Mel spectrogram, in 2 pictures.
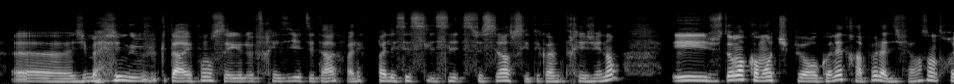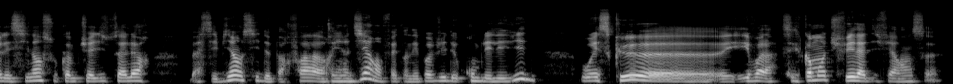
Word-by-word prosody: heu, 135 - -1
j'imagine, 165 +4 0
vu 200 - -5
que - - -14
ta - - +5
réponse, 170 +5 -1
c'est 145 -1 -3
le 145 0 -7
fraisier, 150 +2 -7
et 160 - -8
cetera. 145 +2 -2
Il - - -27
fallait 185 - -5
pas 170 - +1
laisser 155 +2 -4
ce 165 +2 -8
le 140 - -10
ce 140 - -9
si 155 -2 -7
ce 145 - -10
silence 170 +5 -1
qui - - -10
était 135 +1 -11
quand 145 - -4
même 140 0 -5
très 145 0 -7
gênant, 165 - -1 0.5
et 180 +1 +4
justement, 195 +8 +4
comment 180 -3 +2
tu 180 - -6
peux 155 - -2
reconnaître 150 +9 -1
un 145 - +1
peu 170 +9 -1
la 185 - +4
différence 140 +5 -7
entre 175 -4 -2
les 145 - -2
silences 165 +6 -2
où, 155 - -15
comme 145 -1 -2
tu 145 +1 -2
as - - +2
dit 150 0 -8
tout - - -7
à 155 - +4
l'heure, 165 +1 +2 0.4
ben, - - -9
c'est 125 - -9
bien 195 +11 +4
aussi 195 -3 -1
de 135 - -3
parfois, 155 +3 -1
heu, - - -3
rien 140 +1 -3
dire. 245 - +2
En - - 0
fait, 140 - -9
on 130 - -7
est 130 - -4
pas 155 - -3
obligé 165 +2 -2
de 155 -3 -4
combler 145 0 -2
les 140 0 -2
vides. 230 - +1 0.5
Ou, 165 0 -2
est-ce 170 -2 0
que, 185 - +3
heu, 75 - +5
et 135 +2 -4
et - - +4
voilà, 155 -4 +1
c'est 160 - -8
comment 195 +5 +4
tu 205 - -9
fais 175 - +7
la 170 -3 +8
différence, 135 0 -6
heu? - - -11
150 Hz, 255 wpm, -23 LUFS, 140-175 Hz, 0.5 s, la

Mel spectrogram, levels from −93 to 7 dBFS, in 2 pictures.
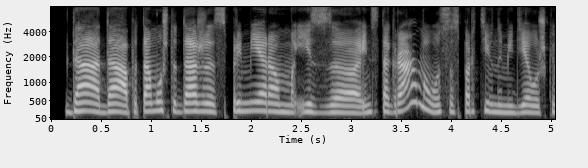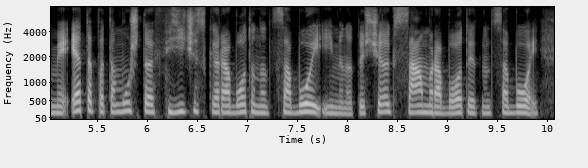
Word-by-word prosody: Да, 225 +2 +6
да, 205 0 +6
потому 220 +4 +1
что 230 -2 -5
даже 215 0 +4
с - - -6
примером 220 -4 +1
из, 185 -2 -3
а, 180 -2 +3
"Инстаграма", 210 - +1
вот, 195 +1 -3
со - - -7
спортивными 205 -2 -4
девушками, 180 0 -2
это 235 +7 +2
потому 205 0 -5
что 205 -3 -2
физическая 205 0 -5
работа 190 +3 -2
над 180 -2 -7
собой 195 +1 +1
именно, 155 -3 -8
то 170 - -8
есть 170 - -5
человек 205 0 -3
сам 185 0 0
работает 170 0 -3
над 170 0 -10
собой, 180 -2 -3
195 Hz, 175 wpm, -23 LUFS, 180-215 Hz, -, Да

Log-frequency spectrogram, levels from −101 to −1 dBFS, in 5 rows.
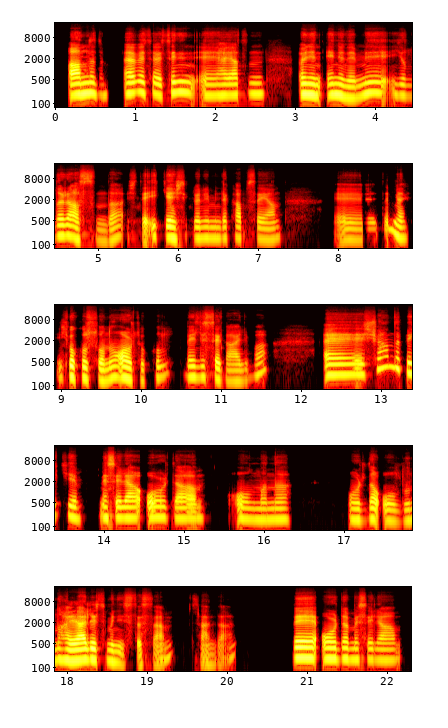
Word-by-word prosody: Anladım. 190 0 +5 0.2
Evet, 205 +1 +2
evet. 185 -2 -1
Senin, 215 0 0
eee, 180 0 -4
hayatının 185 +2 -2 0.4
önen 190 -2 +4
en 190 +1 +1
önemli 185 +6 -1
yılları 185 0 -1
aslında, 145 -1 -3
işte, - - -5
ilk 175 - -7
gençlik 170 +1 +1
dönemini 160 0 -5
de 165 - -6
kapsayan, 155 -1 -7 0.6
eee, 145 -1 -8 0.3
değil - - -7
mi? 170 -7 -1
İlkokul 180 -1 +2
sonu, 155 +3 -1
ortaokul 165 +3 +1 0.2
ve 185 0 -1
lise 180 -3 -1
galiba. 150 - -7 0.7
Eee, 215 +1 +3
şu 305 +9 -4
anda 345 -2 -2
peki, 220 -5 0 0.2
mesela 185 0 +1
orada 90 - 0 0.3
olmanı, 170 0 -5 0.7
orada 165 0 -1
olduğunu 155 +3 -5
hayal 175 +1 +9
etmeni 170 -4 +1
istesem 120 - -8 0.2
senden 65 - -12 0.7
ve 195 0 +9
orada 190 0 +2
mesela, 175 -1 -5
180 Hz, 115 wpm, -24 LUFS, 160-195 Hz, 0.7 s, hayal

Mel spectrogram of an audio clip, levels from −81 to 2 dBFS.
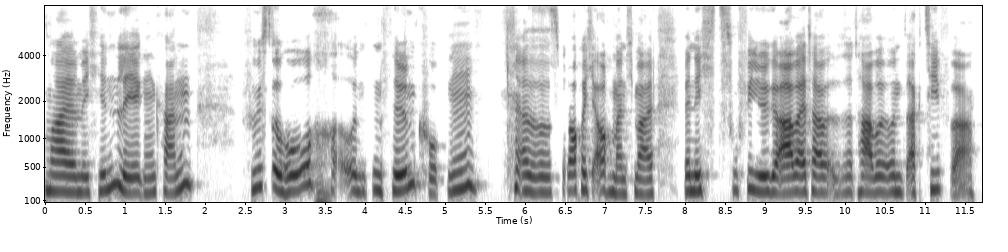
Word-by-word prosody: mal 195 -2 +3
mich 185 0 -3
hinlegen 190 - 0
kann, 235 +11 -2 0.6
Füße 230 -2 +1
hoch 215 +10 +1 0.2
und 190 -2 -4
'n 205 -2 -2
Film 210 +9 +3
gucken. 210 +9 -3 0.4
Also, 190 -4 0
das 180 0 -9
brauche 200 +2 +1
ich 205 - -6
auch 205 - +3
manchmal, 170 -1 -2 0.4
wenn 195 0 +1
ich 195 0 -1
zu 205 - -9
viel 195 -2 +1
gearbeit 190 +1 +6
habe 180 -2 +1
tet 185 +1 -10
habe 185 -1 +2
und 185 -1 -3
aktiv 215 +4 -3
war. - - -2
190 Hz, 140 wpm, -22 LUFS, 180-210 Hz, 0.6 s, gearbeit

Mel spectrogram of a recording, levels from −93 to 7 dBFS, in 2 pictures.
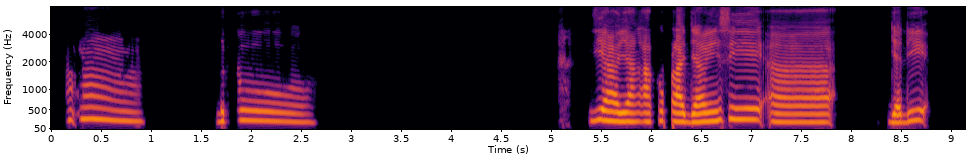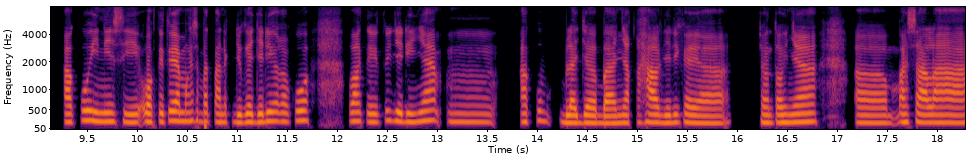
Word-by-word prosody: Mhm. 250 -4 -2 0.7
Betul. 220 -3 -3 2.7
Iya 230 -2 +6
yang 215 0 +4
aku 210 +2 0
pelajari 210 +2 +6
sih, 265 -2 +2
eee, 200 -1 +1 0.6
jadi 210 +6 +2 0.5
aku 240 +5 +1
ini 215 -1 +2
sih 195 -2 -2
waktu 210 0 +1
itu - - +2
emang 220 0 +1
sempat 215 - -5
panik 200 0 -3
juga 195 +1 0
jadi 220 +2 +1
aku, 235 +3 -1 0.4
waktu 200 -3 -1
itu 240 - -7
jadinya, 220 +2 0
mmm, 200 -2 -6 0.2
aku 205 +2 -6
belajar 185 -1 +2
banyak 175 +1 +1
hal 190 -1 +1
jadi 185 +1 -1
kayak 180 -3 0 0.4
contohnya, 190 +2 +1 0.4
eee, 180 -1 -1
masalah, 190 0 +1
205 Hz, 110 wpm, -22 LUFS, 195-225 Hz, 2.7 s, Iya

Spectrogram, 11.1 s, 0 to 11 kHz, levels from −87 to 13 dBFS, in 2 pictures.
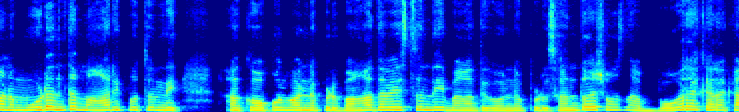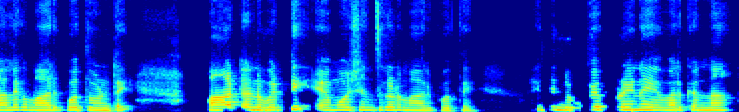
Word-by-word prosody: మన 270 -2 +3
మూడంతా 275 +3 +3
మారిపోతుంది. 250 0 -1 0.4
ఆహ్, 230 - +2
కోపంగా 240 +1 +1
ఉన్నప్పుడు 230 -1 -1
బాధ 240 +4 0
వేస్తుంది, 270 -1 0
బాధగా 220 -1 -2
ఉన్నప్పుడు 215 +1 -3
సంతోషవొస్తుంది. 260 +1 0
అబ్బో! 205 +3 -2
రకరకాలుగా 255 -3 0
మారిపోతూ 240 +1 +1
ఉంటాయి. 220 - -2 0.6
పాటను 255 +1 +5
బట్టి, 250 +6 0 0.2
ఎమోషన్స్ 255 0 -2
గూడా 255 -1 -1
మారిపోతాయి. 220 -2 -4 0.4
అయితే, 235 +3 -9
నువ్వెప్పుడైనా, 275 +2 +1
ఎవరికన్నా 240 0 +1
245 Hz, 125 wpm, -22 LUFS, 230-265 Hz, 0.6 s, పాటను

